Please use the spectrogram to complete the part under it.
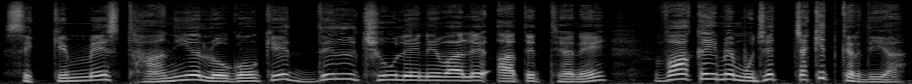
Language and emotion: Hindi, surprised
